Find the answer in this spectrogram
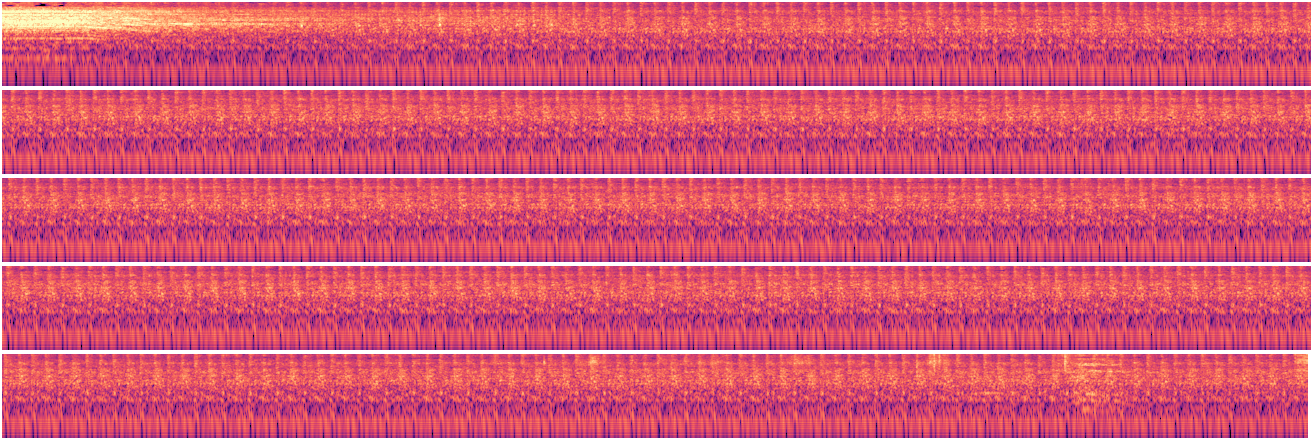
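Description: An engine idling steadily, a loud, even, unchanging hum with no revs.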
